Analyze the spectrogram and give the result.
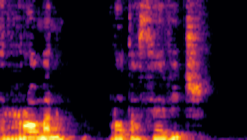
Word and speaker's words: Roman Protasevich: É dizer Roman Protasevich, e isso quer dizer que estás a pronunciar à maneira russa,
